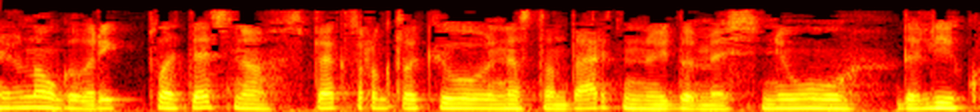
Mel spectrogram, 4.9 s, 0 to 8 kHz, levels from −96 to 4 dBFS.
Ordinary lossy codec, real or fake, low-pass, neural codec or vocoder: MP3, 24 kbps; real; 7.2 kHz; none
